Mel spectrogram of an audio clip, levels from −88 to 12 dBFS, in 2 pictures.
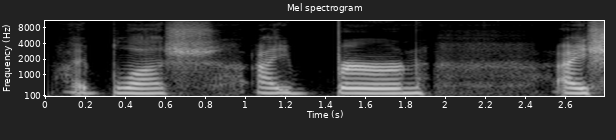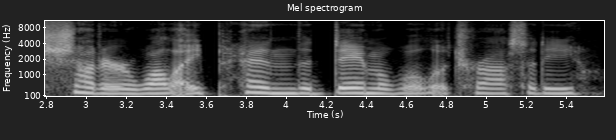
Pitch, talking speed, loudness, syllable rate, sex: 210 Hz, 130 wpm, -17 LUFS, 4.4 syllables/s, female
